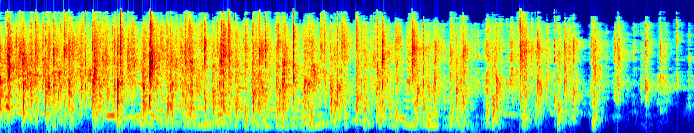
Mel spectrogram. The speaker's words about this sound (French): Applaudissez-les, quand même.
